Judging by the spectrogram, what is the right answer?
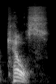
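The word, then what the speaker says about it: Kelce: Kelsey at that point, or Kels, I guess is the way you pronounce it. Yeah. Is that a correction that was recently made? It's Kels, he said it himself. Apparently, it's supposed to be Kels, which is odd.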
